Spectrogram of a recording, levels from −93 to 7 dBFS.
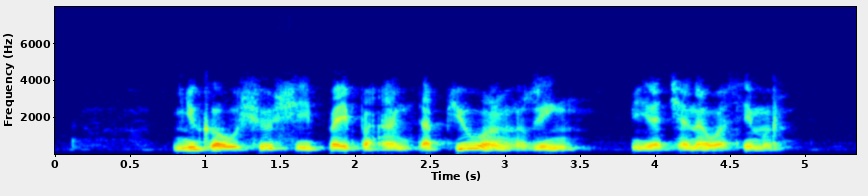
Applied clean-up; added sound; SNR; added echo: none; none; none; none.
